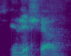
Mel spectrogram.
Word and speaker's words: seneschal: Michael, how do I pronounce this? Seneschal? Seneschal? Yeah, sure. Seneschal.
